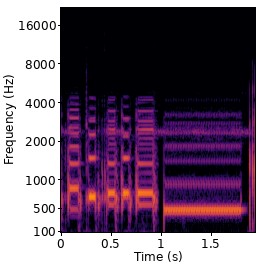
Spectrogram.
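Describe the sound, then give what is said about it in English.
A quick series of five or so electronic telephone keypad beeps, clear, as someone dials a phone call, followed by a longer steady tone and a brief click at the end. No one speaks. “I'll give them a call.”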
